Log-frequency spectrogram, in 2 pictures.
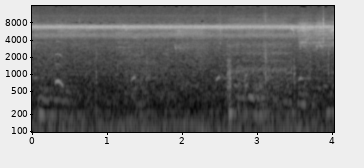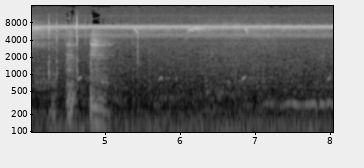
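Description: Steady high-pitched insect drone in the background, with a few sharp clicks or taps about four and a half seconds in and a faint low wavering call near the end.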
